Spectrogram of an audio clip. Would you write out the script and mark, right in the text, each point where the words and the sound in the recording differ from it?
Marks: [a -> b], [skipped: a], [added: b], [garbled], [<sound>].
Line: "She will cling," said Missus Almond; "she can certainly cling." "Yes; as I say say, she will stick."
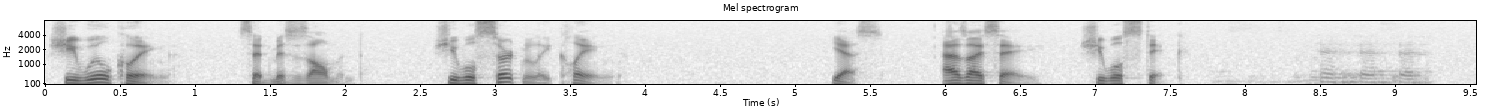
"She will cling," said Missus Almond; "she [can -> will] certainly cling." "Yes; as I say [skipped: say,] she will stick." [laugh]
